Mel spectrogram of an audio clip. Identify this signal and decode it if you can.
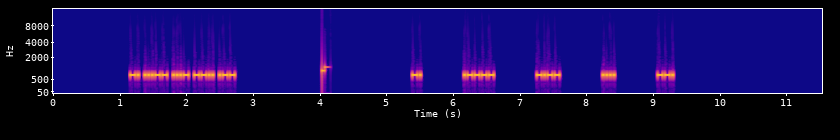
Morse code, heard as a keyed tone, about 44 wpm, spaced as for 19 wpm, 700 Hz. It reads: N3VZW N1YHG
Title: USA Call Signs - 5 Characters - 8x Character Spacing - 45wpm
